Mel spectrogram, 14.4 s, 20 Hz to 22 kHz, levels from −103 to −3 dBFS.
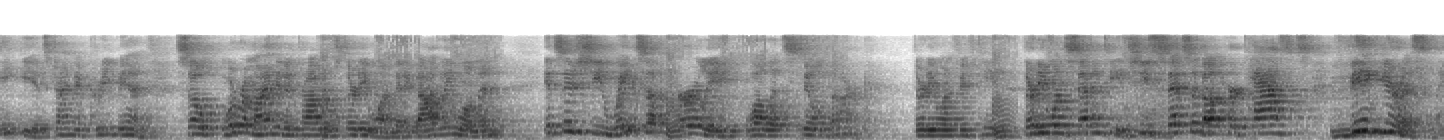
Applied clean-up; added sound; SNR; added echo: none; Fart; 15 dB; reverberation time 0.9 s.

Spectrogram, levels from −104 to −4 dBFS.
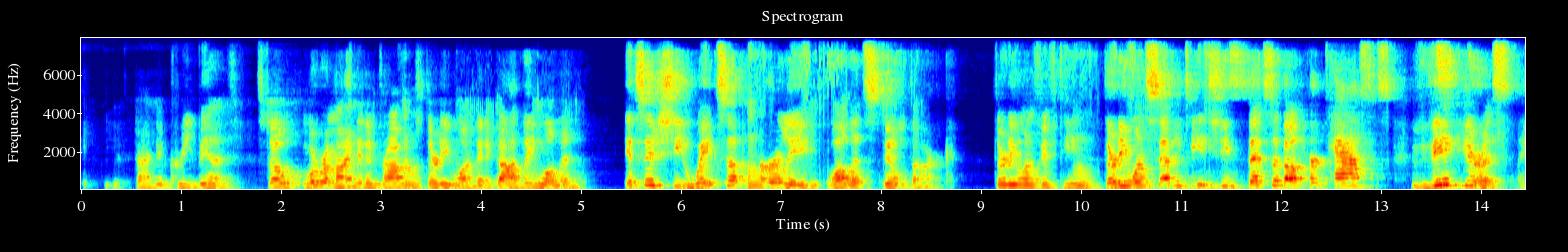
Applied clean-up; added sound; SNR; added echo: neural mask model DeepFilterNet 3.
